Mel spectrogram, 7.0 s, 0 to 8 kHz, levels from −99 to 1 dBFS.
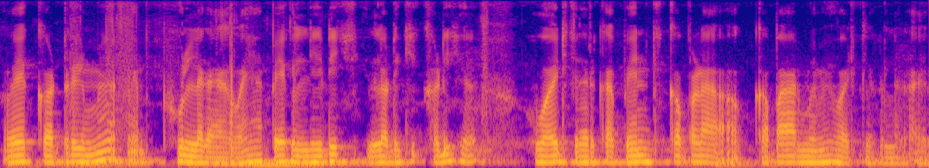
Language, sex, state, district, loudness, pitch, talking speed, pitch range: Hindi, male, Jharkhand, Palamu, -17 LUFS, 115 Hz, 250 wpm, 110-120 Hz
